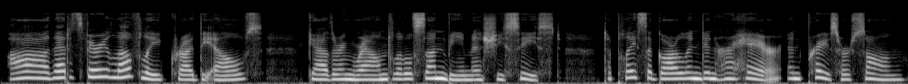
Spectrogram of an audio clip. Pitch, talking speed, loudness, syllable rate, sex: 255 Hz, 170 wpm, -16 LUFS, 4.7 syllables/s, female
